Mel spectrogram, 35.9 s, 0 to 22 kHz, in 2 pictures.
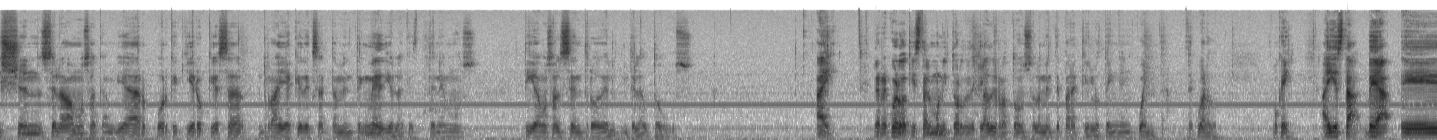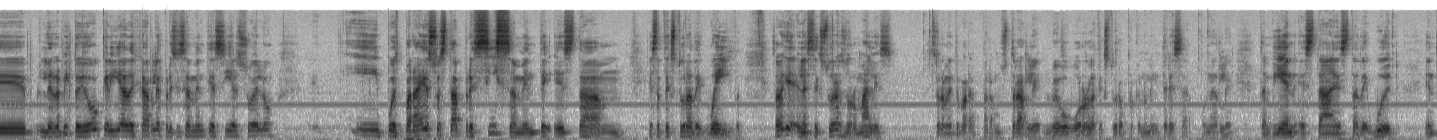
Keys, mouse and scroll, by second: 15.4-16.6 drag, 16.8-17.3 scroll down 1, 17.5-18.3 scroll down 1, 18.4 shift+click, 19.1 ctrl+shift+middle click, 19.2 ctrl+shift+scroll up 1, 19.3-20.4 ctrl+drag, 20.8-22.7 shift+middle drag, 23.1-23.5 scroll up 1, 23.5 click, 23.8 click, 28.3 click, 29.4 click, 32.8 click, 35.3 click.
